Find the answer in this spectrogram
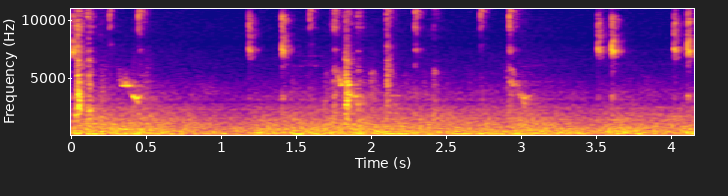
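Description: A handful of short, sharp computer mouse clicks, some in quick pairs, over a faint steady microphone hiss.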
